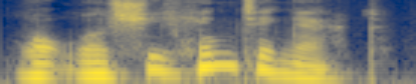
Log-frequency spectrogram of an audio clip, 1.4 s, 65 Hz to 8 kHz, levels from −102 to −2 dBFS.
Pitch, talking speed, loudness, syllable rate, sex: 125 Hz, 215 wpm, -15 LUFS, 5.0 syllables/s, male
